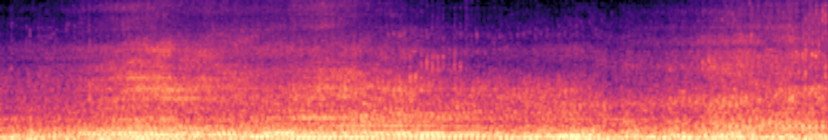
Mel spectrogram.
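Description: Harley-Davidson V-twin touring motorcycles and a trike passing one after another at low speed, their engines running with a steady low sound.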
